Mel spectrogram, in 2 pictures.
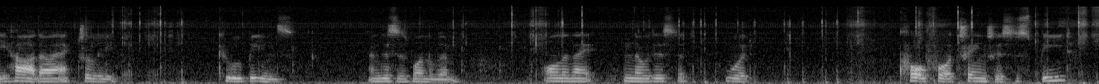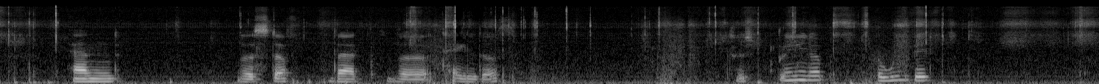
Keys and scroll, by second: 1.5 alt+a, 5.4 alt+a, 6.8-10.8 typing, 11.1 alt+a, 15.7 Up, 19.5 3.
